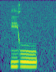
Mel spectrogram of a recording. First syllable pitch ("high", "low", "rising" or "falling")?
low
